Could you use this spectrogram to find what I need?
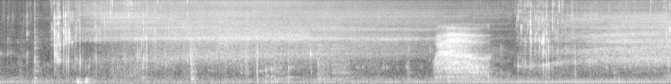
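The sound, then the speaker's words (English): A steady fizzing hiss runs throughout, broken by a short burst of liquid pouring into a container, its tone rising as it fills, then the fizz continues with a few small clinks. “Okay, now you pour it in.”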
